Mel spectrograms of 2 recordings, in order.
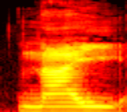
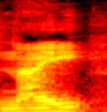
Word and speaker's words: Nai: Nai, actually. It's spelled NYI because Nai, the YouTube name, was taken, so I put NYI there, but my name is Nai.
